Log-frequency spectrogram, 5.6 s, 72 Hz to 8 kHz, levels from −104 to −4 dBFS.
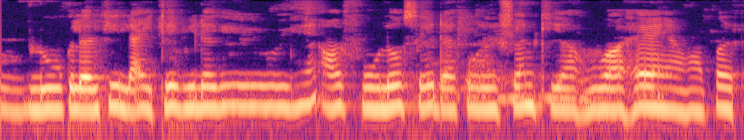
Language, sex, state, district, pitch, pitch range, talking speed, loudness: Hindi, female, Jharkhand, Palamu, 215 Hz, 205-220 Hz, 170 wpm, -15 LUFS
